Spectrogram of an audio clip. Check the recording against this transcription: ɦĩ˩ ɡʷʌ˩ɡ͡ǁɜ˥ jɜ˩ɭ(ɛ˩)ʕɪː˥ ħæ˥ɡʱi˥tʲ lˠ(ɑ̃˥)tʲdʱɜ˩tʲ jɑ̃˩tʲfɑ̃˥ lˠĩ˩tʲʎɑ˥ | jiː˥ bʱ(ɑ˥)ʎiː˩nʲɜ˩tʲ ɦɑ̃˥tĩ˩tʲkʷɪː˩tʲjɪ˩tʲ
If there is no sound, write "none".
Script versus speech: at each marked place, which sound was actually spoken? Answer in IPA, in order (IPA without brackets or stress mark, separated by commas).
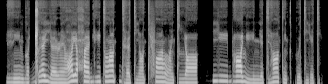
ɛ̃˩, ɑ̃˥, ɑ˥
